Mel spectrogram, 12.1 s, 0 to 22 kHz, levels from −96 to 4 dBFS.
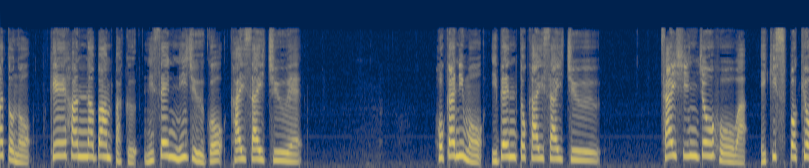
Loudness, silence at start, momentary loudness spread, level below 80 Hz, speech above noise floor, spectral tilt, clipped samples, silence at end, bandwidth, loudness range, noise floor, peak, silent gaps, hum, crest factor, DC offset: -18 LUFS; 0 s; 11 LU; -64 dBFS; 49 dB; -5 dB/octave; under 0.1%; 0 s; 11 kHz; 4 LU; -67 dBFS; -2 dBFS; none; none; 16 dB; under 0.1%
